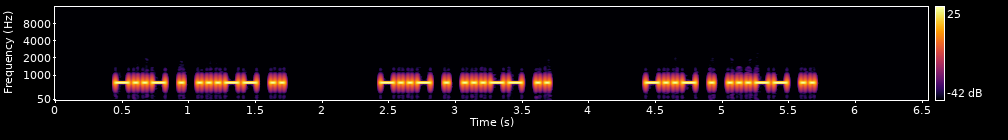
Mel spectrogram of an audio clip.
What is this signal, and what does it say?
Morse code, heard as a keyed tone, about 36 wpm, 700 Hz. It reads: XE3I XE3I XE3I
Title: DXCC-100 Call Signs - 4 Characters - Repeated 3x - 35wpm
